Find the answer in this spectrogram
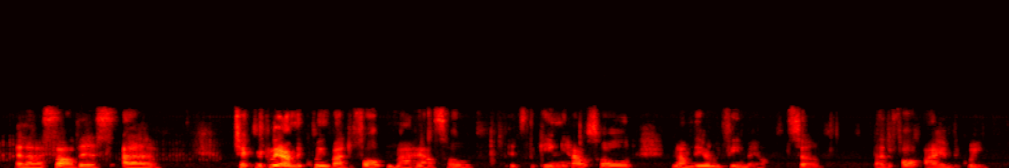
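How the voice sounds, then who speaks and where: Somewhat breathy, a woman's medium-pitched voice moves at a moderate pace. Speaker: crafting vlogger. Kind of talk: casual show-and-tell vlog. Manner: hesitant, with fillers.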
